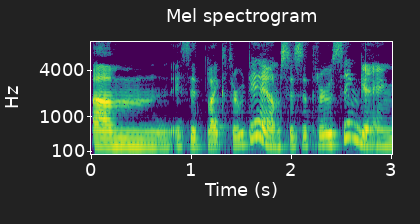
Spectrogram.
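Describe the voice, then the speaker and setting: In a very clean recording with a silent background, a woman with a Spanish accent speaks at a moderate pace in a bright, sharp tone. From Uruguay. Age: 30s. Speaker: actress and producer. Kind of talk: podcast interview. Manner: animated, expressive.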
